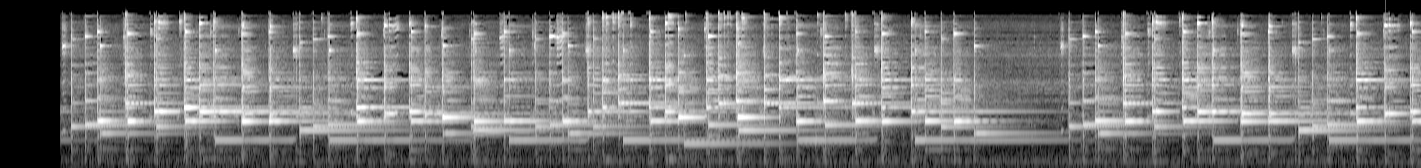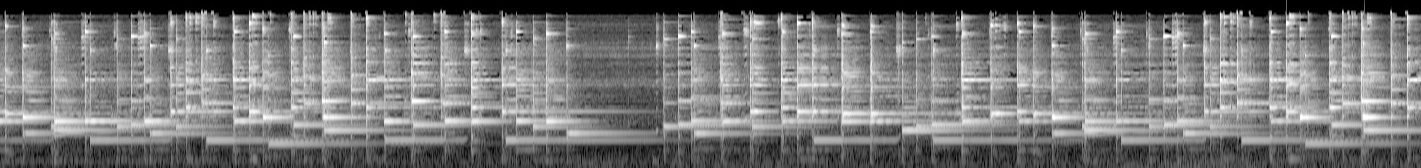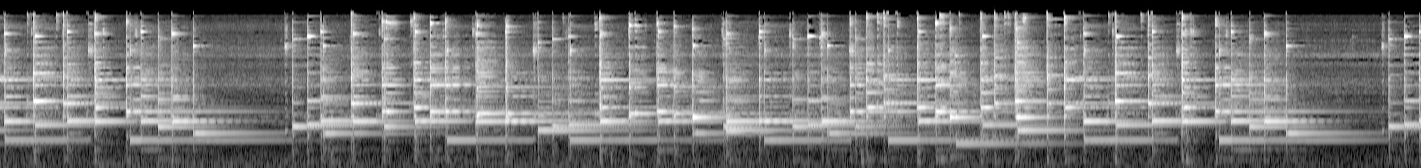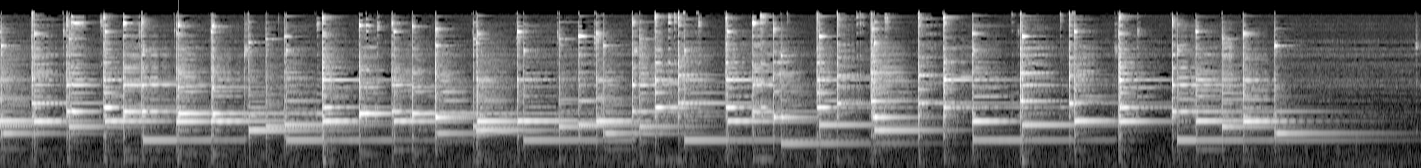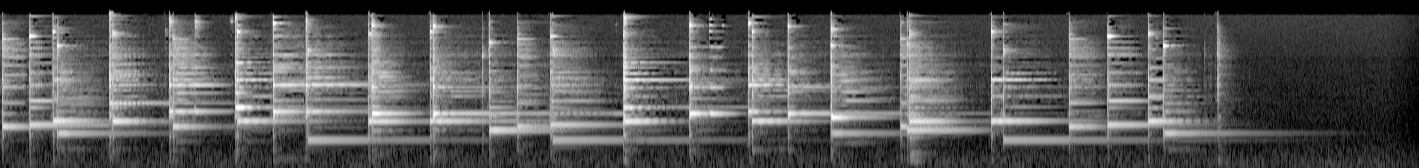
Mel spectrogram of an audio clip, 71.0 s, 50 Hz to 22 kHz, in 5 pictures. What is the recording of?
The sound of a 3 year old wind up toy, 7" high, a merry-go-round carousel with flying horses rotating while the music plays.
